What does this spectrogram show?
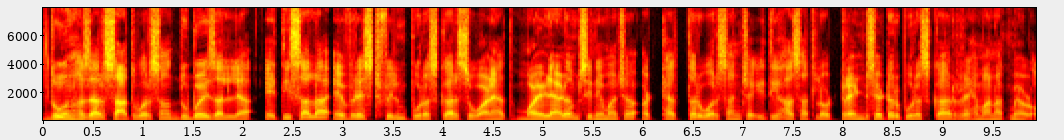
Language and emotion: Goan Konkani, neutral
